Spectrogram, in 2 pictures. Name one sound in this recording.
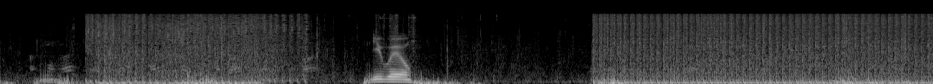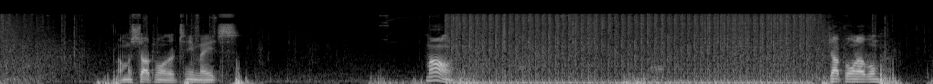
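A rifle fires in long rapid bursts.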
